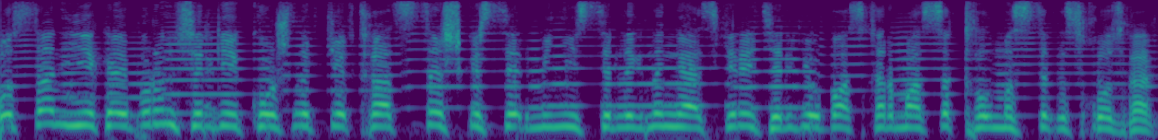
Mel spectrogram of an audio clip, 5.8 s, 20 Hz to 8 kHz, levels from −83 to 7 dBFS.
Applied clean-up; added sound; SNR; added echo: neural mask model RNNoise.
